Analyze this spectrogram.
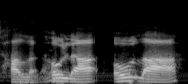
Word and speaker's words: Hola: Says, hola. I was going to get it eventually. Manuel. Hola. H is silent.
